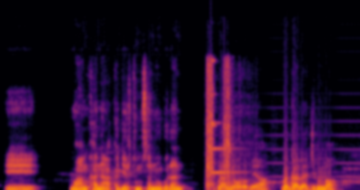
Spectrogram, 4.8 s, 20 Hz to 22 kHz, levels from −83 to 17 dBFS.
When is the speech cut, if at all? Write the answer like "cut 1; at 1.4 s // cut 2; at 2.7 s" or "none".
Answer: cut 1; at 2.8 s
